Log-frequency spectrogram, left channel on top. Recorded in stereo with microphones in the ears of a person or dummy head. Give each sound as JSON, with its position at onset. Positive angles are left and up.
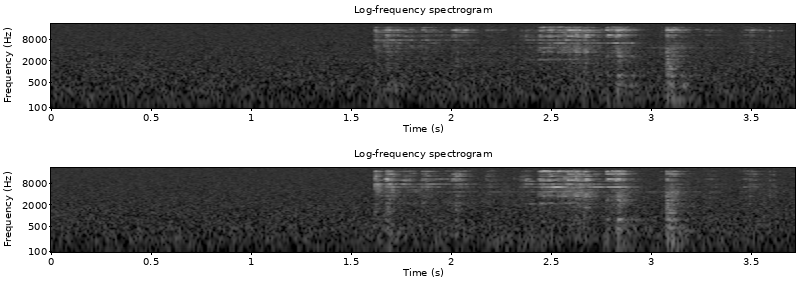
{"t": 1.6, "sound": "keys jangling", "side_deg": -35, "distance_m": 1.9}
